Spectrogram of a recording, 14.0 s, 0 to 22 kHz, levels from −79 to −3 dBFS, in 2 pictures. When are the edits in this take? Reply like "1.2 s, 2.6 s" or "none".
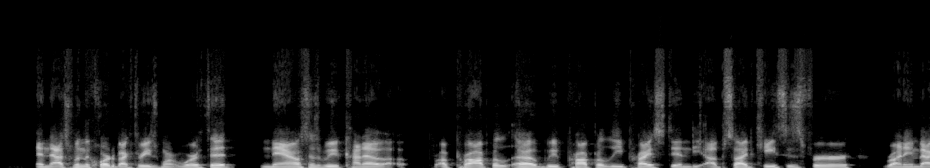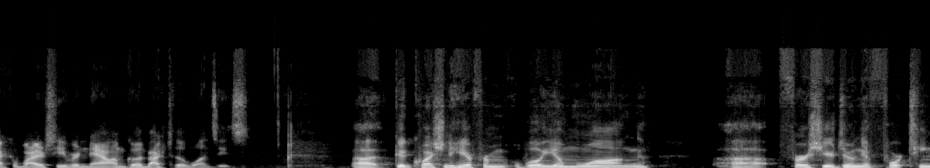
none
